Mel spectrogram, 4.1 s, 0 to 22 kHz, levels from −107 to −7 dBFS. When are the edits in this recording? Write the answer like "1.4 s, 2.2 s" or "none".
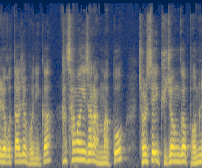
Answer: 1.3 s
